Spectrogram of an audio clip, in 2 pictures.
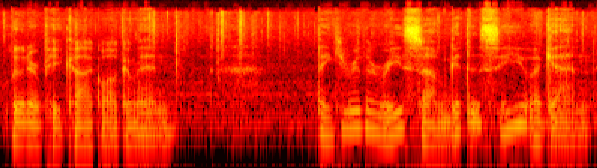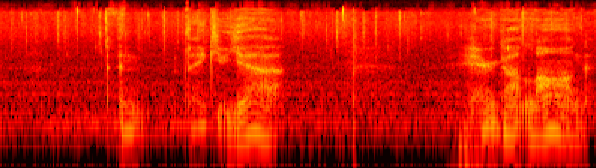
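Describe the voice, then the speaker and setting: A soft-spoken man hosting an ASMR livestream chat, hesitant and often slipping into whispers. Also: medium pitch, expressive, slow, vocal fry, long pauses, slight background noise. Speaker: livestream host.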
